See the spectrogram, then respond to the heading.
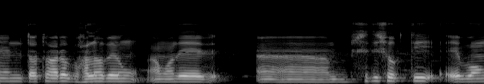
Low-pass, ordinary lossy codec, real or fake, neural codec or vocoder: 7.2 kHz; none; real; none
